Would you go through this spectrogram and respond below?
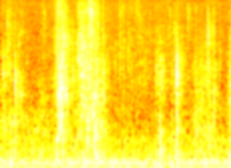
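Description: Someone takes a sip of water from a glass or bottle, with a few soft wet sips and swallows over a faint steady hum, close and quiet, no talking.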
